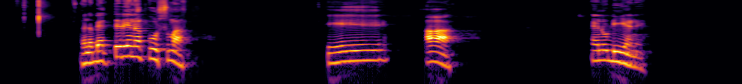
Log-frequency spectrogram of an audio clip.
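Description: A man explains in a loud, clear voice, close to a microphone, with pauses.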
